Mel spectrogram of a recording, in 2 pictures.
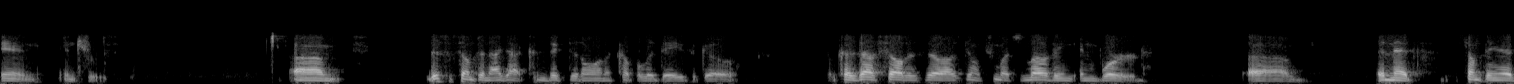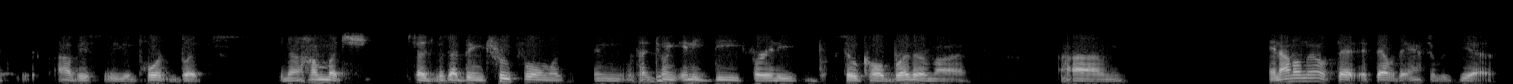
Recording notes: The focus of the episodes will have callers call in anonymously and confess a sin to brothers and sisters in Christ.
